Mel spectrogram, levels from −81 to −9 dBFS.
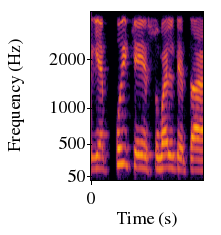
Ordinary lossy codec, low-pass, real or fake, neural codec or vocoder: Opus, 24 kbps; 3.6 kHz; real; none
